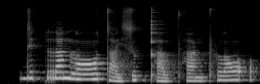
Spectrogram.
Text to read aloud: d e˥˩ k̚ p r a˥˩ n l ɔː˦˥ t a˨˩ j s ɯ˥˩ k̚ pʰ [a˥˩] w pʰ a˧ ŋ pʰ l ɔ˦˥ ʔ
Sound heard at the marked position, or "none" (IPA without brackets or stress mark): a˩˦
